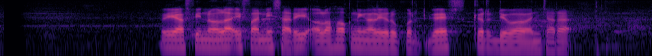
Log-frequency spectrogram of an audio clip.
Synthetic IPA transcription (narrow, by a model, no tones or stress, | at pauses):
riafinolaifanisaɾiɔlɔɦɔk̚niŋaliɾupərt̪̚ɡɛfskərd͡ʒiwawaɲt͡ʃaɾa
